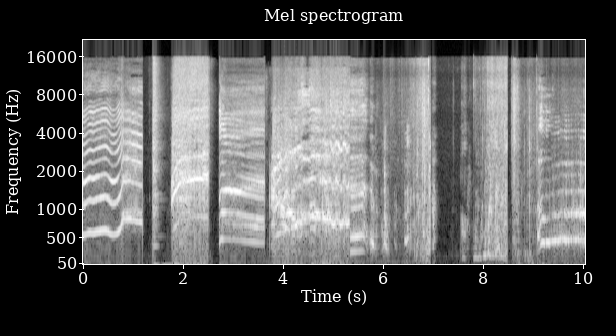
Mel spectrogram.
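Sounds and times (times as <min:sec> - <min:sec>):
man screaming: 0:01.8 - 0:05.8.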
